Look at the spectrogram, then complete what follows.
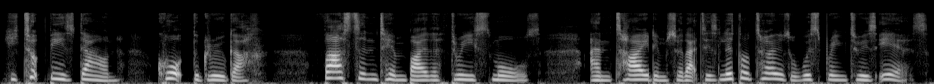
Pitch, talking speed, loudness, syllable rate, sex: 215 Hz, 165 wpm, -19 LUFS, 4.4 syllables/s, female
